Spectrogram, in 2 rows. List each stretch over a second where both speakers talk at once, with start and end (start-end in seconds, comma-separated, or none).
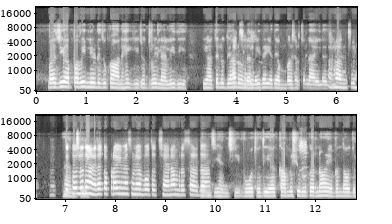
none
